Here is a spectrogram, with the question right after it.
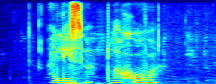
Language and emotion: Russian, neutral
